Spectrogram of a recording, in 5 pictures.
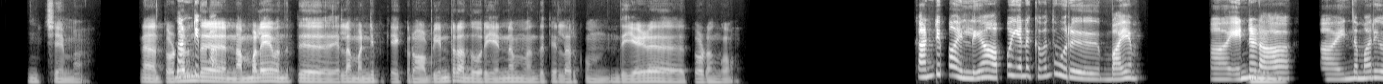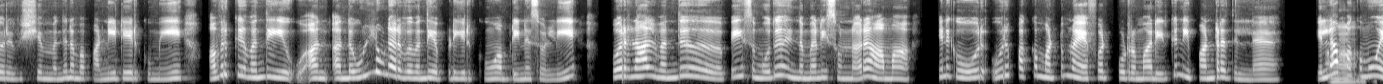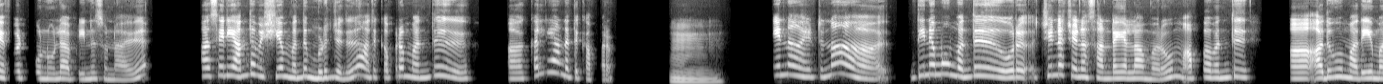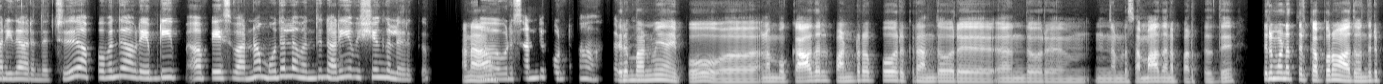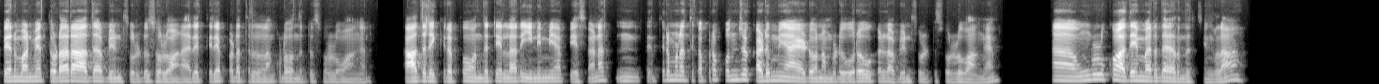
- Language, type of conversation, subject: Tamil, podcast, தீவிரமான சண்டைக்குப் பிறகு உரையாடலை எப்படி தொடங்குவீர்கள்?
- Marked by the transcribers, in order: in English: "எஃபோர்ட்"; in English: "எஃபோர்ட்"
